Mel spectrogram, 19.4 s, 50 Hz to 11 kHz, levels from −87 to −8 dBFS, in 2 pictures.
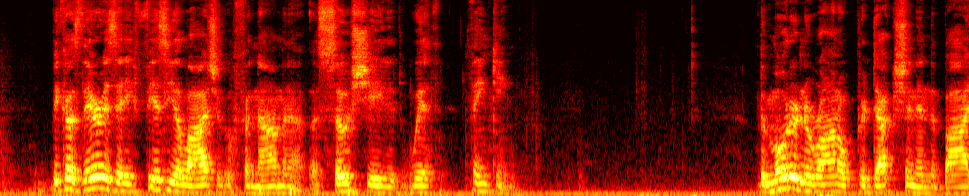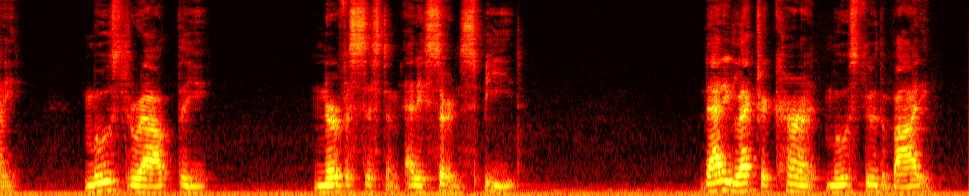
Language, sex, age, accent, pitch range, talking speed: English, male, 40-59, American, 90-125 Hz, 100 wpm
